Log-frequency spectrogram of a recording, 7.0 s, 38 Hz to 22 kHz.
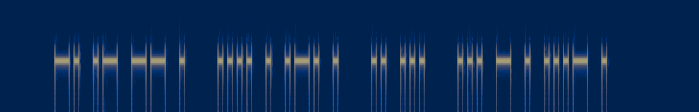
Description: Morse code, heard as a keyed tone, about 25 wpm, 700 Hz. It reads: NAME HERE IS STEVE
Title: Common QSO Phrases 25wpm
